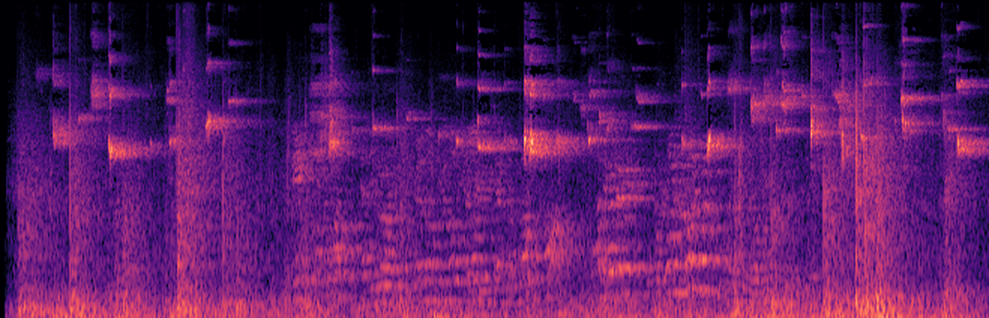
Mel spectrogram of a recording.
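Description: Basketball bouncing on a hardwood gym floor as it is dribbled, with many short, high sneaker squeaks from players cutting on the court, all echoing in a large gym.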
